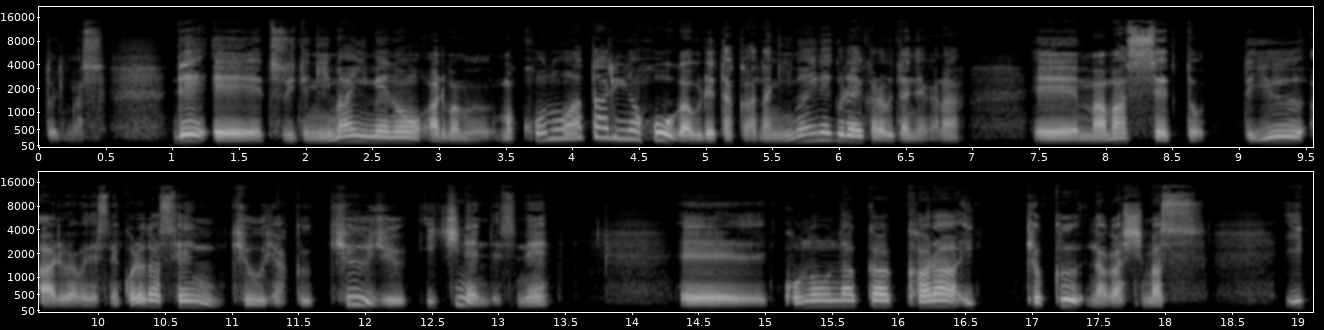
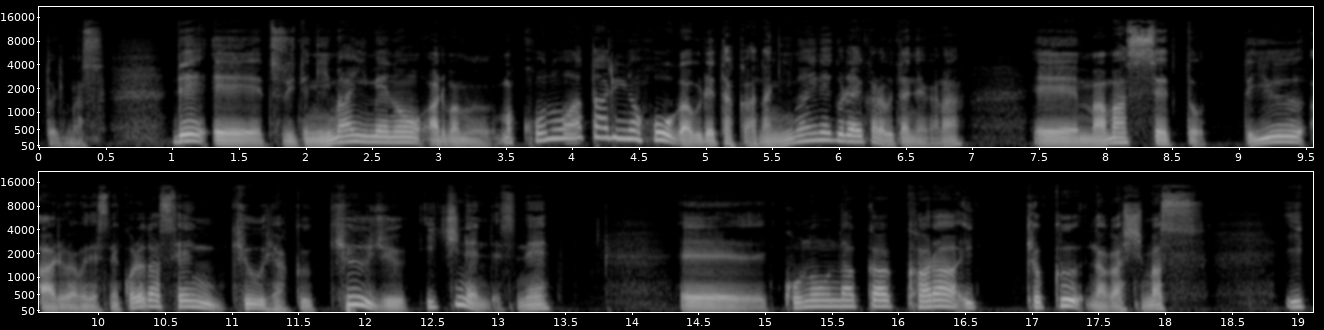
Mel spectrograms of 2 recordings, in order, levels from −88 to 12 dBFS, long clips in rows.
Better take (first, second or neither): second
